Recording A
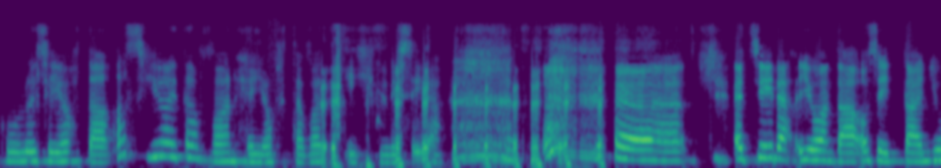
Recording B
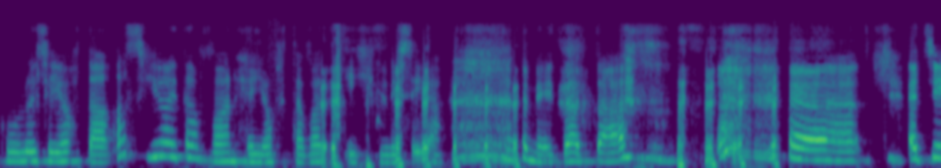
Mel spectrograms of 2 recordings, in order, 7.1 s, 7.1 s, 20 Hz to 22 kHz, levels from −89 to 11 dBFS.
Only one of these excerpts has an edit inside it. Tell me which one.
A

